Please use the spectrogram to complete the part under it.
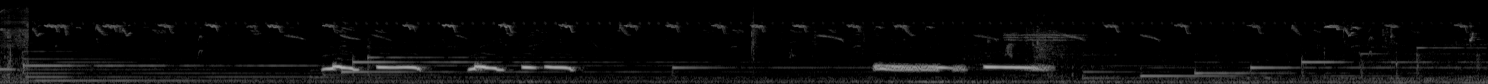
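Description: Small cage birds and a quail in an aviary: a soft repeated cooing call and clear whistled notes over steady high chirping, fairly faint and without speech.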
